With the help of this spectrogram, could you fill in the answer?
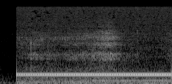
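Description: A steady, single-pitched telephone ringing tone of an outgoing call cuts in abruptly and holds unbroken, loud, with the phone held up to the microphone. No one speaks.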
